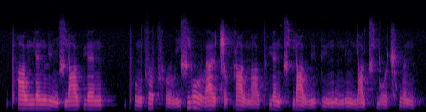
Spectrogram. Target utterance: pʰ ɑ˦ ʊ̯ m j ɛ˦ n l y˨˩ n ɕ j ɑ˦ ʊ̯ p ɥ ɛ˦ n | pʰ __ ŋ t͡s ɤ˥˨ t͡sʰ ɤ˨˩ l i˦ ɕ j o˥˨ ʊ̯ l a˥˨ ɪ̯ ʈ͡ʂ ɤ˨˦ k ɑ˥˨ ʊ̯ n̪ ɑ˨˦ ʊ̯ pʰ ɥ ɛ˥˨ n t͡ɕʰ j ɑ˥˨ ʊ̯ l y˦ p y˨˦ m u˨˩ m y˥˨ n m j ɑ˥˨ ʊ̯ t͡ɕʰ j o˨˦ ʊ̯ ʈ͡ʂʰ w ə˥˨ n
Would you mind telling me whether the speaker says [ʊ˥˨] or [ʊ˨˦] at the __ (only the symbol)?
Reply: ʊ˨˦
